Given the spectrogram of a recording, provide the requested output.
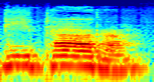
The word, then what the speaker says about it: guitarra: But G-U-I makes a G sound, and you know that because we have guitarra.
